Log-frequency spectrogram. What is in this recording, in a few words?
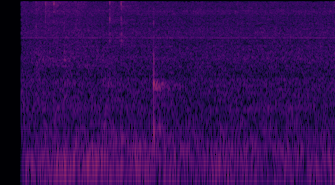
voice message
